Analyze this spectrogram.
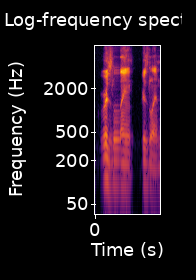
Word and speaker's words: Ghislaine: Ghislaine Maxwell.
